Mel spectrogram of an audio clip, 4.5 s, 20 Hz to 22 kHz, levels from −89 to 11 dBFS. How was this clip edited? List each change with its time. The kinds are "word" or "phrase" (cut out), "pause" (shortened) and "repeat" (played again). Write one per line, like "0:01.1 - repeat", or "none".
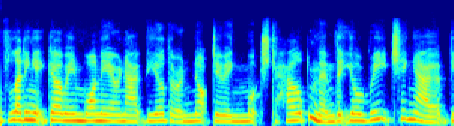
0:02.1 - word
0:03.1 - phrase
